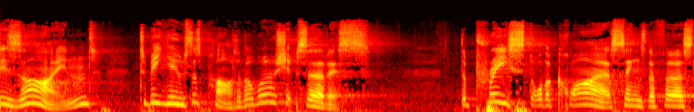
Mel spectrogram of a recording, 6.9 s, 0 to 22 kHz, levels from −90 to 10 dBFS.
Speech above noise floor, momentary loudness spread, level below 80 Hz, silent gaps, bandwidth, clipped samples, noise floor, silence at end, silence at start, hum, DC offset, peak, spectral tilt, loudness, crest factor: 32 dB; 12 LU; -40 dBFS; none; 11.5 kHz; under 0.1%; -53 dBFS; 0 s; 0 s; none; under 0.1%; -4 dBFS; -2.5 dB/octave; -20 LUFS; 18 dB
